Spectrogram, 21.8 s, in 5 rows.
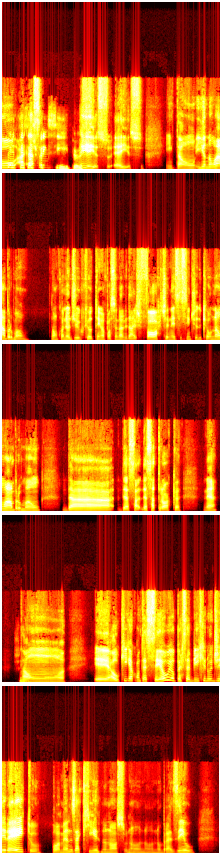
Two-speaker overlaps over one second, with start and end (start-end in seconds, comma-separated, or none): none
